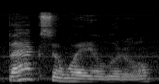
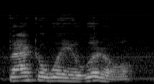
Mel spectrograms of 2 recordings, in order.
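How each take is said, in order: First: The verb is said with a final s sound. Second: The verb is said without a final s sound. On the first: The speaker calls it right. "Here's what I say" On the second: The speaker calls it wrong. "you said, ... you're not pronouncing the S ending"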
